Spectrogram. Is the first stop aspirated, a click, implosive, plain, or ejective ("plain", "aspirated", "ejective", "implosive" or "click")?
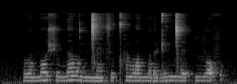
click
